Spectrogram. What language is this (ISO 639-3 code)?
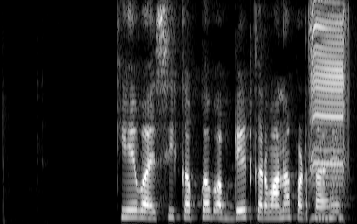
hin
